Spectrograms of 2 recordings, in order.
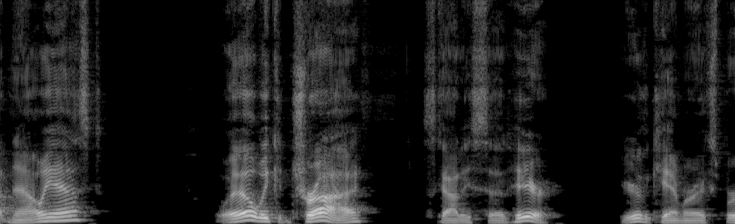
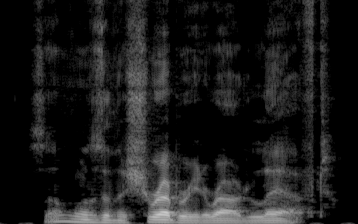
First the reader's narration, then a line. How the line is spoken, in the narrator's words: he whispered in Rick's ear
